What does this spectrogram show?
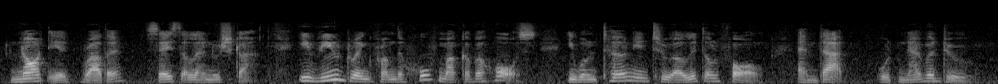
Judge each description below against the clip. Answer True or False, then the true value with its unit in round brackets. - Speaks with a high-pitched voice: False (120 Hz)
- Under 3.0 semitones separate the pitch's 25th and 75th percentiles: False (4.9 semitones)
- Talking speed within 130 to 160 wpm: True (155 wpm)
